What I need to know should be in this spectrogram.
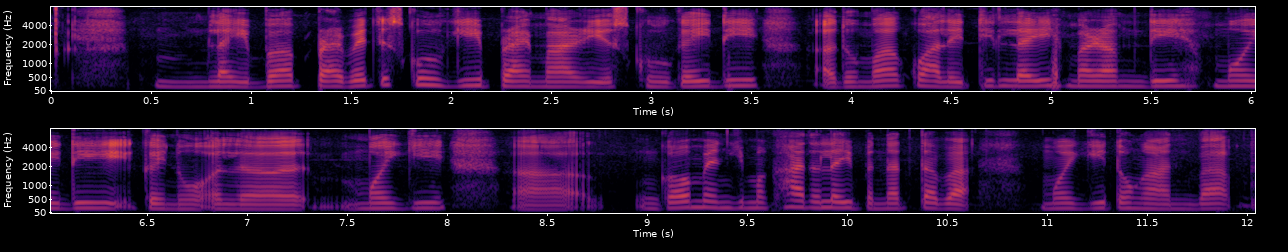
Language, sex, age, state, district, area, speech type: Manipuri, female, 18-30, Manipur, Thoubal, rural, spontaneous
